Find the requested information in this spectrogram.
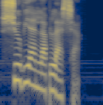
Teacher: Y fonéticamente su rasgo estrella es el yeísmo rehilado, pronunciar la doble L y la Y como un sonido she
